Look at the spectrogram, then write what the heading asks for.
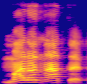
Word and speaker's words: Maranata: temos agora do aramaico a expressão Maranata como dizem os protestantes evangélicos com tônica na penúltima sílaba ou como dizemos nós católicos uma tônica na última sílaba Mas isso não importa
